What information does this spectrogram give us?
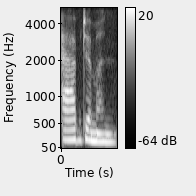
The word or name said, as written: abdomen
